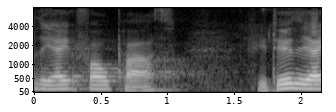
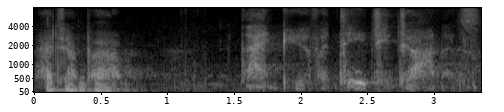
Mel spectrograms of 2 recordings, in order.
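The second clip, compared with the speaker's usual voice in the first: hushed, secretive, confiding whisper, barely audible; 4 semitones lower, 18 dB quieter than usual. Speaker recalls a man taking him aside at a monastery to thank him, retelling a whisper.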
